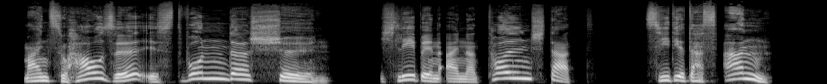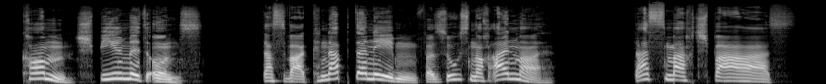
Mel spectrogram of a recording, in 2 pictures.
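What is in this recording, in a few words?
German male children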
